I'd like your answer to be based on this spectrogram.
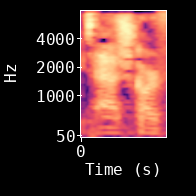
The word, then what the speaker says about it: Asghar: and actually you say the S is an SH, so it's Asghar Farhadi is how you say his name.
